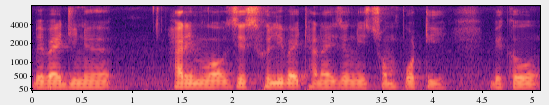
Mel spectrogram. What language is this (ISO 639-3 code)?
brx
